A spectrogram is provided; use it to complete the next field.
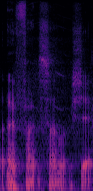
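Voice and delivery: near-voiceless, soft rasp.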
